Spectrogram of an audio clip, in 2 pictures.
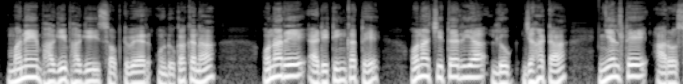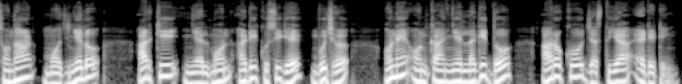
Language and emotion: Santali, neutral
